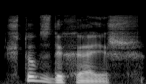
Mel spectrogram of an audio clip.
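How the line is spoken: Grumbling. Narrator (Russian): ворчливо сказал Попков

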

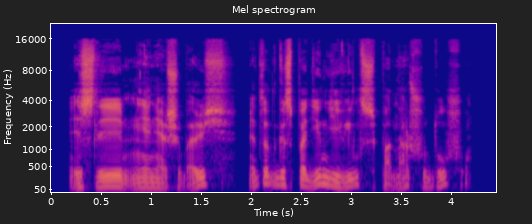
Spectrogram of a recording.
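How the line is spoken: Calm. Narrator (Russian): спокойно молвил Данила

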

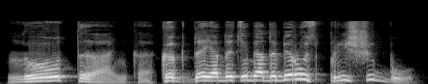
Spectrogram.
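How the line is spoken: Hissing. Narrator (Russian): прошипел я

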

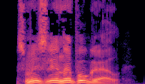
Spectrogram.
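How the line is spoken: Irritated mutter. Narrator (Russian): раздраженно буркнула она

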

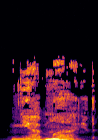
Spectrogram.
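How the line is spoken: Whispered by a shadow. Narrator (Russian): прошептала седьмая тень

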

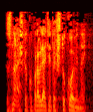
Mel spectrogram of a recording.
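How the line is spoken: Barking. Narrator (Russian): рявкнул следопыт

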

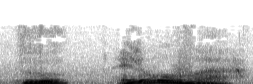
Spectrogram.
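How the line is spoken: Reproachful drawl. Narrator (Russian): коризненно протянул тот

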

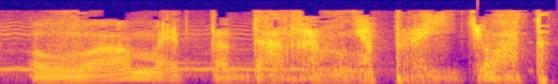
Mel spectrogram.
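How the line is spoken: Hissing. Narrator (Russian): прошипел он

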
